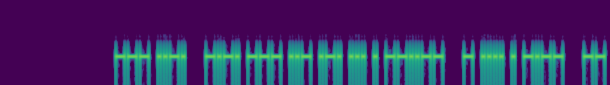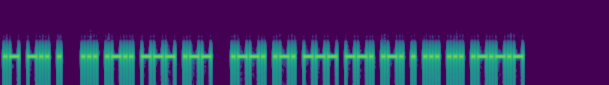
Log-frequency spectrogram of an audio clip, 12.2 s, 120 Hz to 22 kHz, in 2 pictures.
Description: Morse code, heard as a keyed tone, about 40 wpm, 700 Hz. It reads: OF COURSE, THEY MADE SLOW PROGRESS.
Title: Sentences from Top 1400 Words 40wpm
